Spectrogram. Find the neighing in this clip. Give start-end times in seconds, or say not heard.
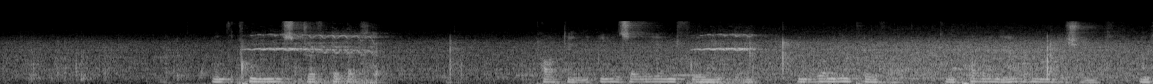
2.4-3.8, 6.8-7.6.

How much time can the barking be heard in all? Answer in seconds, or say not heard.
not heard.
